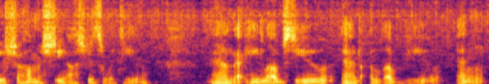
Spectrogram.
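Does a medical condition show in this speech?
Yes: cerebral palsy; from birth.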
